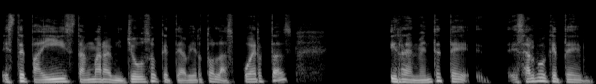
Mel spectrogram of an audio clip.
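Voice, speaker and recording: A man's voice: mid-range voice, normal speed, a little mellow, no room sound, clean studio sound. A man hosting a friendly podcast interview, talking in a reflective, conversational way and often giving short affirmations. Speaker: podcast host. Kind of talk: casual interview chat.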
